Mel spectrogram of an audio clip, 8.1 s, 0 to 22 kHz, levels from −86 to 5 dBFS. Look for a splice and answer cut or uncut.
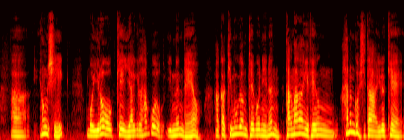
cut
